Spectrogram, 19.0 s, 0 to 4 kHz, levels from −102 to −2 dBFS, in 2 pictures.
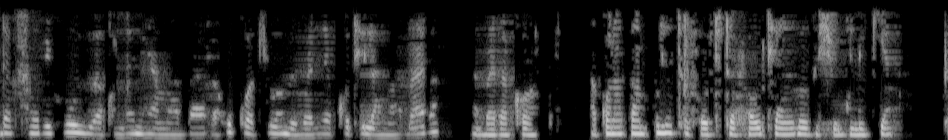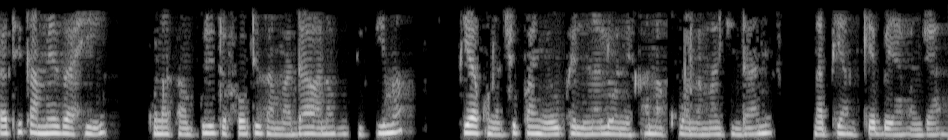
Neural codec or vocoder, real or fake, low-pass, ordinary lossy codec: none; real; 3.6 kHz; AAC, 16 kbps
